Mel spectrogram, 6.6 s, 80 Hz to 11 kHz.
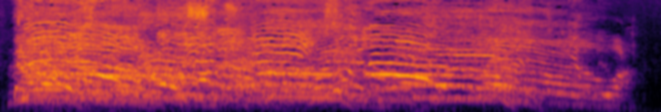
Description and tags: Boo 1 very angry
Small audience booing very angrily
group, theater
